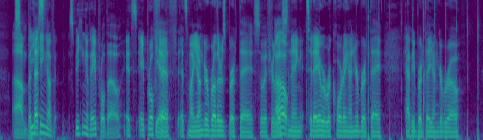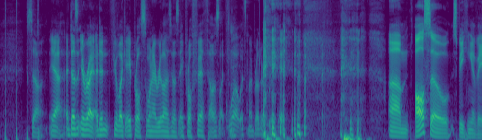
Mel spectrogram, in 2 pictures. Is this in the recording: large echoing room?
no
